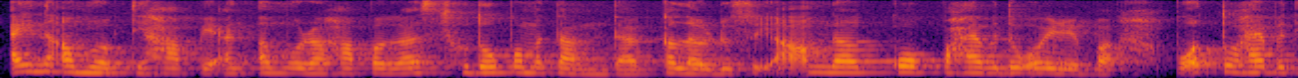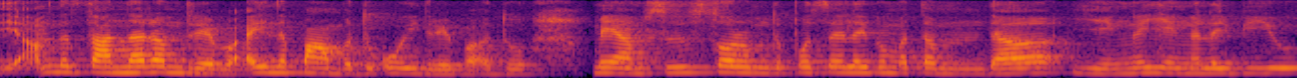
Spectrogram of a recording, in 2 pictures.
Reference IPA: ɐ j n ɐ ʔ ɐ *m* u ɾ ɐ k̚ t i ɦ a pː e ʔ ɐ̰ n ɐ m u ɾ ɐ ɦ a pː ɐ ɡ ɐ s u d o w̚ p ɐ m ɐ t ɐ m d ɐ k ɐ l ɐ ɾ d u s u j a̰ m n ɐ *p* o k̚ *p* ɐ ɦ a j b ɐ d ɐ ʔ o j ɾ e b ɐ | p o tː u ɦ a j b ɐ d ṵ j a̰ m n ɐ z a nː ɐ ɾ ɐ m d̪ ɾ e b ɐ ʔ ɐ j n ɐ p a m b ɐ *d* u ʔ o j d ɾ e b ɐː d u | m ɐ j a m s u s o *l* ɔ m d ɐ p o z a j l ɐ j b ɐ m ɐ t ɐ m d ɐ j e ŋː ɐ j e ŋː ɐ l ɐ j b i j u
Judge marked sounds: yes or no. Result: yes, no, yes, yes, no

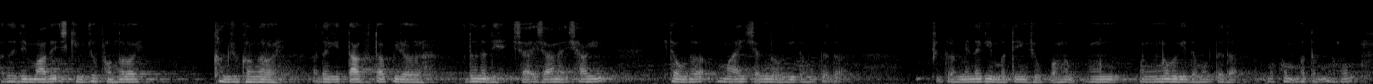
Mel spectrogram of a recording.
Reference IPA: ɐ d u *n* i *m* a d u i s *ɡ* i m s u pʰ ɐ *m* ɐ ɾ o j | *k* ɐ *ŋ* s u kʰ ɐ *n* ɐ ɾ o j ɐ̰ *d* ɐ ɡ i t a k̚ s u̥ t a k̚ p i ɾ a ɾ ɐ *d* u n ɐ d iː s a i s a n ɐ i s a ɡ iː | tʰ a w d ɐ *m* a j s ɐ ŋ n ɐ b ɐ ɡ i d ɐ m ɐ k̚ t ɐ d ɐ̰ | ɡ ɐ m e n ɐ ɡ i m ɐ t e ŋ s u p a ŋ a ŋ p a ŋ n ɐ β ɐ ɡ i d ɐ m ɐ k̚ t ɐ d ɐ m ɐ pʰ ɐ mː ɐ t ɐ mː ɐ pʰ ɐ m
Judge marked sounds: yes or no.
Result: no, yes, no, no, no, yes, no, yes, yes, yes

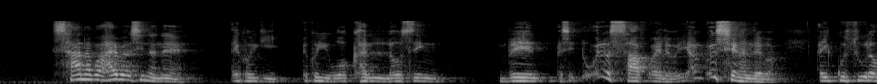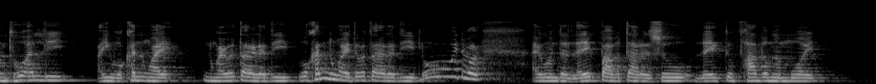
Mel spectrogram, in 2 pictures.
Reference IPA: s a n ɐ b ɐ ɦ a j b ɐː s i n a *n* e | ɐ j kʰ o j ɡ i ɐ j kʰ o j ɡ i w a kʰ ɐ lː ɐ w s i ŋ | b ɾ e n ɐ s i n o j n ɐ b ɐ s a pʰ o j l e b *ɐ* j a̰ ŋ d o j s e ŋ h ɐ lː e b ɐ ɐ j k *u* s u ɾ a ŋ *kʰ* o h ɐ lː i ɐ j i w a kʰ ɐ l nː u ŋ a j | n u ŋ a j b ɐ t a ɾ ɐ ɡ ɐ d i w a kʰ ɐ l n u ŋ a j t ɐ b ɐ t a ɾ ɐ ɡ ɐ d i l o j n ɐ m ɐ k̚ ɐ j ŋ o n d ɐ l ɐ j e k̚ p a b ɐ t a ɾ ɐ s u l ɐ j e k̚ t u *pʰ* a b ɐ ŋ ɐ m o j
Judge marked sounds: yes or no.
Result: yes, yes, yes, no, yes

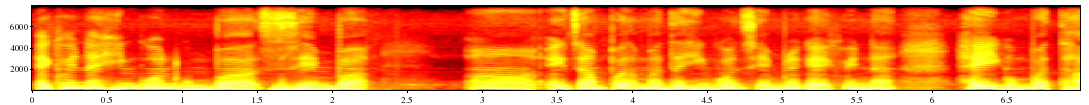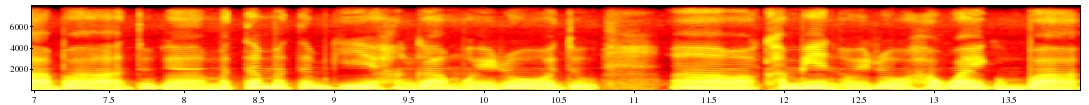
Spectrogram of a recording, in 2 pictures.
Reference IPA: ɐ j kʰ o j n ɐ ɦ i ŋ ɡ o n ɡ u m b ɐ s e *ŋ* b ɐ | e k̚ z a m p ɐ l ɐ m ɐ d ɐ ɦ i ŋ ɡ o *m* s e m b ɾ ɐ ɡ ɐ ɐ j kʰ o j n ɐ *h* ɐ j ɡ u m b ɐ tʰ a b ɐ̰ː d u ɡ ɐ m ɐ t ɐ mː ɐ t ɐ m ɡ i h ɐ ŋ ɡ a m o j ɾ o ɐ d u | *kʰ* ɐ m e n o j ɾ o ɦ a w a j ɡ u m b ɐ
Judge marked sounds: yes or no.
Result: no, no, yes, yes

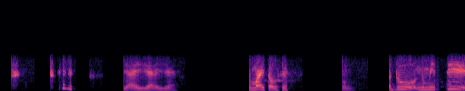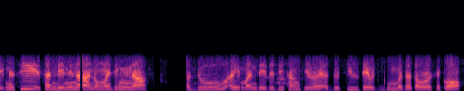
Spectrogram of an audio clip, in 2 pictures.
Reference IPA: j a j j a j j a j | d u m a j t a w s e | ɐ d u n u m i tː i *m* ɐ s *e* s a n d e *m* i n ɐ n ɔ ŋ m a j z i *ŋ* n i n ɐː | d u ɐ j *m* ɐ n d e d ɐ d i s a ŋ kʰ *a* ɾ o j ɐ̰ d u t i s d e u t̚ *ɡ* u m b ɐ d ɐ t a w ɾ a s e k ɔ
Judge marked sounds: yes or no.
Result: no, no, no, yes, yes, no, yes

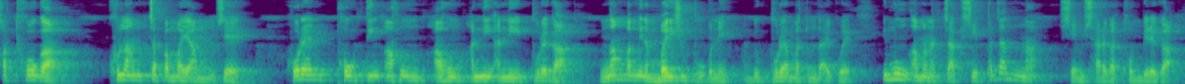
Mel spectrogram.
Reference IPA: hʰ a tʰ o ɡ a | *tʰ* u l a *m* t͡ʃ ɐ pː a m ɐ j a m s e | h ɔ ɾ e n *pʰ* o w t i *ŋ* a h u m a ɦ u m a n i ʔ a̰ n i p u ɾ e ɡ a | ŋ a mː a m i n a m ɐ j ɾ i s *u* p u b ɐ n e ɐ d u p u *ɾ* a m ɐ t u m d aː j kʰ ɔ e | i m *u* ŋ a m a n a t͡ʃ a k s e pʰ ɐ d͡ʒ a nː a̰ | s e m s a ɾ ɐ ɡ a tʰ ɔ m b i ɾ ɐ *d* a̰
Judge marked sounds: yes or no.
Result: no, yes, yes, yes, yes, yes, yes, no

